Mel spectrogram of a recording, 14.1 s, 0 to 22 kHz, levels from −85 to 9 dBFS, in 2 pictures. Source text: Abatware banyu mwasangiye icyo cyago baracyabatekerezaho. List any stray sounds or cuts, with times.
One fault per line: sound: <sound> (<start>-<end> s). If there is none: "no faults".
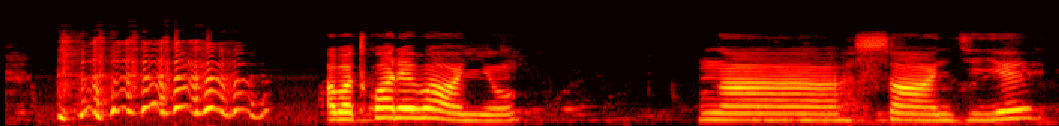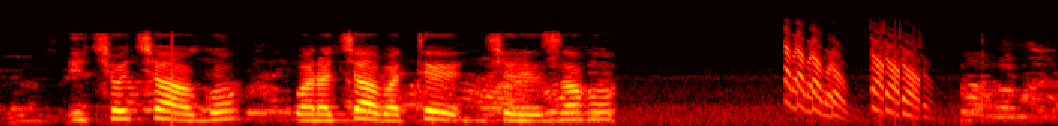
sound: laugh (0.4-1.8 s)
sound: chirp (12.3-13.3 s)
